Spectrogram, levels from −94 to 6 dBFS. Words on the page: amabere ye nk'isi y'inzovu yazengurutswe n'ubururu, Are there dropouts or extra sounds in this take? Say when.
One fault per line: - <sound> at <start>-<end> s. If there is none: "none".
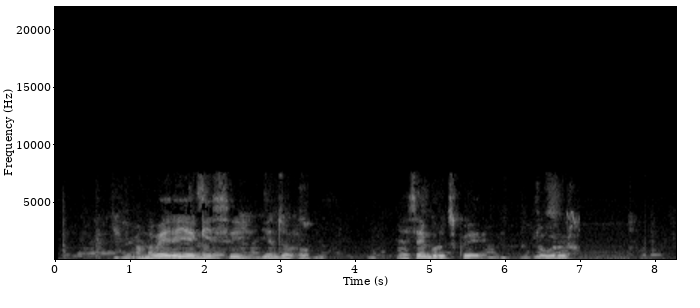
none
